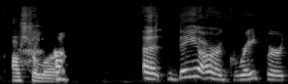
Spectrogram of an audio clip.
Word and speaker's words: Australorp: But I have one of my favorite chickens to raise are the black, I think you pronounce it Australopes. Mm-hmm. Australorp.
